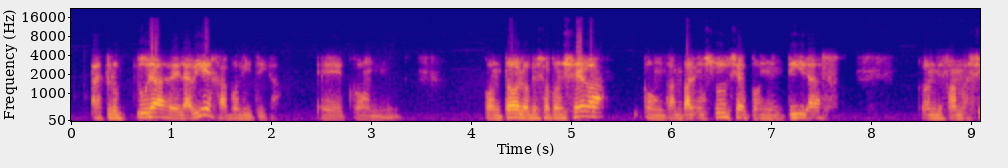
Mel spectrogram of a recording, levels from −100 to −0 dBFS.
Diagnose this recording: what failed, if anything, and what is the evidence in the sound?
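Nothing stood out on listening that would point to a failure at any stage of the chain.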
